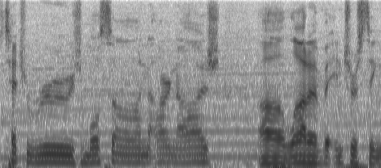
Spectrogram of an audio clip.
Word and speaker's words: Arnage: It's Arnage, I believe. Correct. To the 20th corner. See, I'm learning. I'm learning. It is a French circuit. So, some of these names, Tetra Rouge, Mosan, Arnage, a lot of interesting names here.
